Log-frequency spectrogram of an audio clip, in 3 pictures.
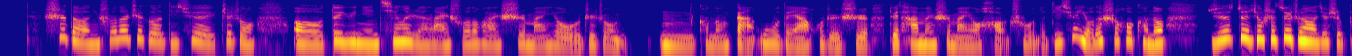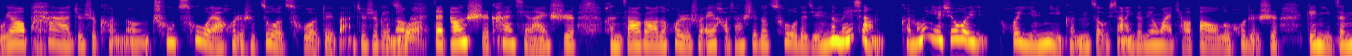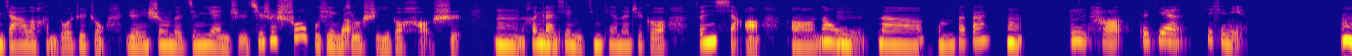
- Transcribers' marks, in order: teeth sucking; teeth sucking; other background noise
- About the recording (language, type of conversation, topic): Chinese, podcast, 你最想给年轻时的自己什么建议？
